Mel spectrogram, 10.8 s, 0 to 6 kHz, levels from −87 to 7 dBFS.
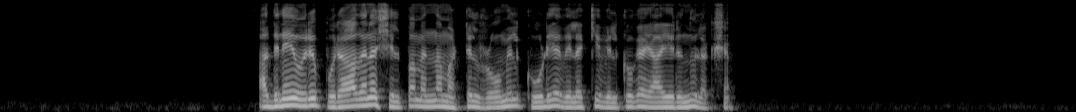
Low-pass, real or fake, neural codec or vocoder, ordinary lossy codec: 5.4 kHz; real; none; none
